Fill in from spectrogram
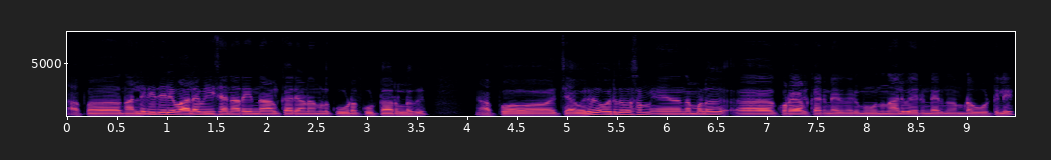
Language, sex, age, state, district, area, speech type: Malayalam, male, 18-30, Kerala, Kozhikode, urban, spontaneous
